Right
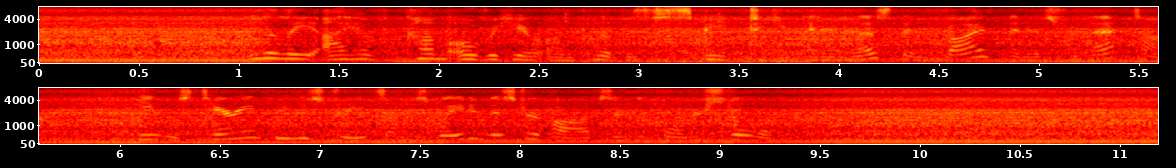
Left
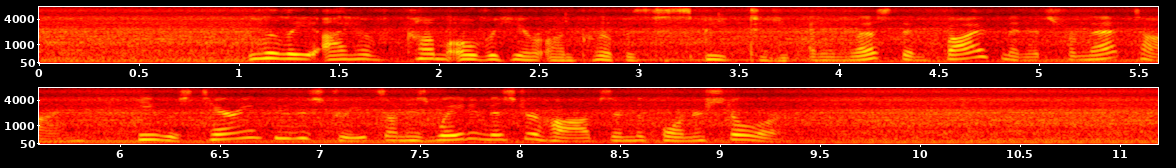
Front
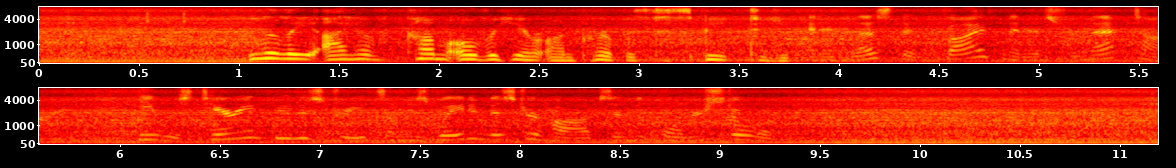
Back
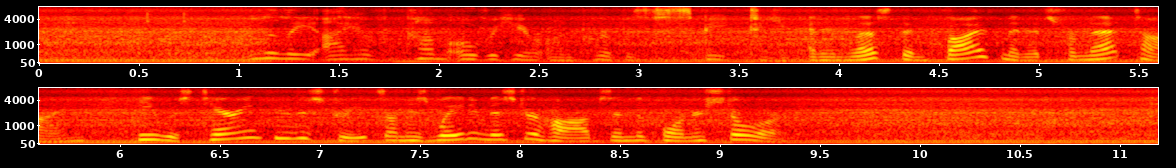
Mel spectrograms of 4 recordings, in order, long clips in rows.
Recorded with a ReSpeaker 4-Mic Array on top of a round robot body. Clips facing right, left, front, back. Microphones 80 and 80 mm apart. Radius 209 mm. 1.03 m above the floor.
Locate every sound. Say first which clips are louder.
1.1 s a woman speaking: left 12 dB, front 15 dB; 45° left
3.9 s a woman speaking: left 10 dB, back 8 dB; 130° left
